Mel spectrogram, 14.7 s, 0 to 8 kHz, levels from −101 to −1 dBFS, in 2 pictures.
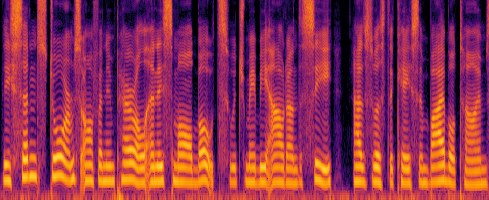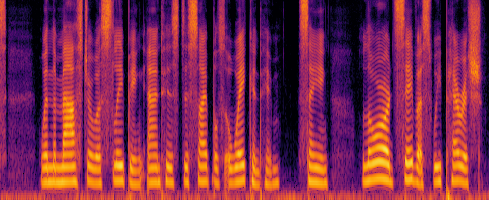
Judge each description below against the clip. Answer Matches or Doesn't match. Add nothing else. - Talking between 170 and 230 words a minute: Doesn't match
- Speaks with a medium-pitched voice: Matches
